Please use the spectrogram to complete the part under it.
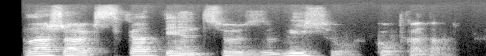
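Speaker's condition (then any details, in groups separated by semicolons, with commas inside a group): Cerebral palsy; from birth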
